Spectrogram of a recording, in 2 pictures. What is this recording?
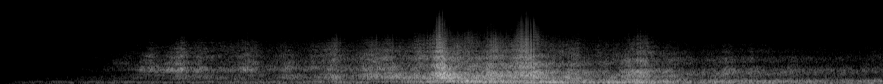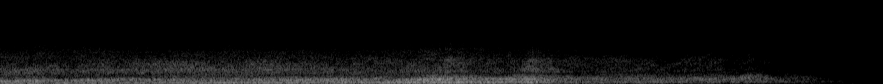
Eurofighter Typhoon Flyby 007 – Close Proximity
A recording of a flyby of a Eurofighter Typhoon – a modern jet engine fighter airplane – at an airshow in Berlin, Germany. Recorded at ILA 2022.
